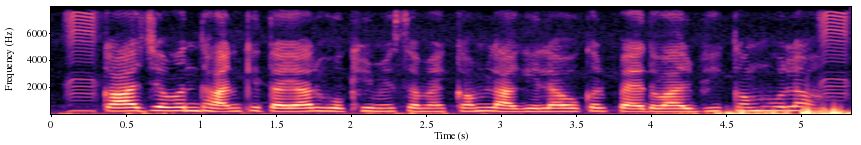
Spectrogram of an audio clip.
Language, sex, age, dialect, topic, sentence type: Bhojpuri, female, 18-24, Western, agriculture, question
